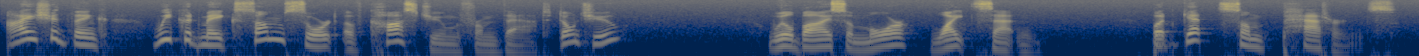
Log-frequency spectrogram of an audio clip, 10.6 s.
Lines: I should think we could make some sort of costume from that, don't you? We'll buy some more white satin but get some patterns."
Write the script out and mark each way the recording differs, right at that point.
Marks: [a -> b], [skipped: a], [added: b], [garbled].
I should think we could make some sort of costume from that, don't you? We'll buy some more white satin but get some patterns."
